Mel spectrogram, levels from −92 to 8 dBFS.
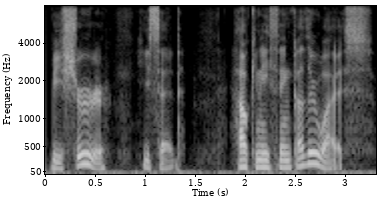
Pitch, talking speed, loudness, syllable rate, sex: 135 Hz, 180 wpm, -20 LUFS, 5.1 syllables/s, male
